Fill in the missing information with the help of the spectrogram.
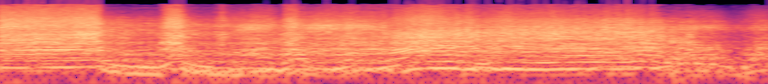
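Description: Monster truck engine at full throttle as the truck drag-races down the track. It is a loud, steady drone with little change in pitch, and it falls away just before the end.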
